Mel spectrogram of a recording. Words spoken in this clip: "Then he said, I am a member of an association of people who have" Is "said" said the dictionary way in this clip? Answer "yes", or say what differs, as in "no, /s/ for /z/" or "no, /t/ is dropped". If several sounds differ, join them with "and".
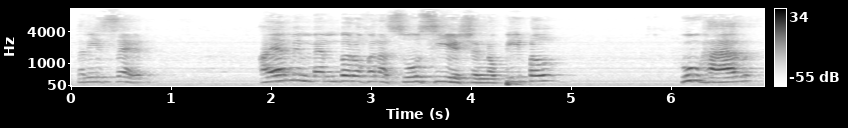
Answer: yes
